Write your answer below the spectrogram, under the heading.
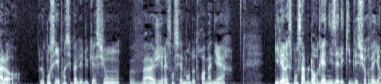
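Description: Over a quiet background, a man speaks at a moderate pace with a fairly low pitch. His tone is dark and mellow, with ordinary pitch variation. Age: 40s. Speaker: school education counsellor. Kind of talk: radio interview by children.

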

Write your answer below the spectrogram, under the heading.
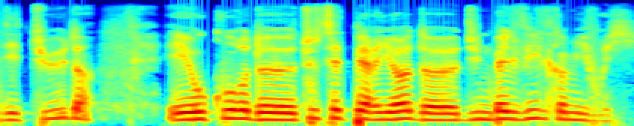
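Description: A woman's medium-pitched voice in a dry, close sound with no echo. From central France (Berry, Cher), then Paris region from age 14. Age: 50s. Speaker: building caretaker. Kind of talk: interview. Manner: hesitant, with fillers.

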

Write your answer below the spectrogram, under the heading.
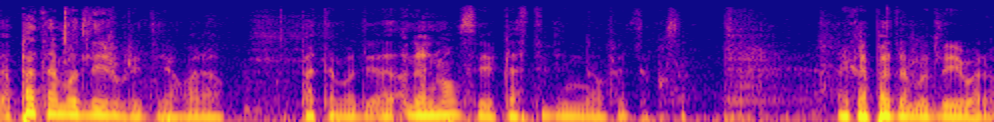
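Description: At a very fast pace broken by long, frequent pauses, a man speaks at medium pitch with ordinary pitch variation and big swings in loudness. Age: 30s. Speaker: sculptor. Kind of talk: interview. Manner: halting, searching for words.

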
